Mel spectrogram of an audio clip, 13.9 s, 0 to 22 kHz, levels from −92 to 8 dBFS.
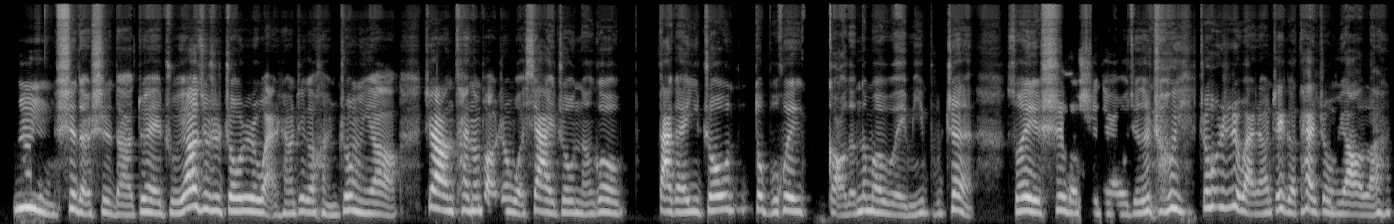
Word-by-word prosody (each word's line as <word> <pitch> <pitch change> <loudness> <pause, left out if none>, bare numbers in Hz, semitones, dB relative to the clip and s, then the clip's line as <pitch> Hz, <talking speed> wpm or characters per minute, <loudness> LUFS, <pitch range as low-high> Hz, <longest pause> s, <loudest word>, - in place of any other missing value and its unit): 嗯， 275 -9 +5
是 275 - +5
的， 205 -6 0
是 205 +1 -1
的。 175 -2 -5
对， 210 +1 0
主 205 +1 -5
要 300 +7 +7
就 275 - 0
是 250 -1 0
周 235 +1 +3
日 240 0 +4
晚 215 -5 0
上 195 +1 -6
这 230 - -3
个 215 -2 -2
很 200 -5 -7
重 245 0 0
要， 185 -5 -3 0.2
这 315 - -3
样 265 -4 +7
才 250 +2 -2
能 240 0 +1
保 230 -6 -1
证 230 0 -4
我 195 -3 -3
下 225 +4 +3
一 200 - -4
周 210 +1 -5
能 190 -2 -6
够 210 -1 -3 0.3
大 225 - +6
概 215 -1 -1
一 225 +1 -1
周 250 +4 +2 0.2
都 265 -2 -1
不 220 -2 -5
会 230 -2 +1 0.2
搞 210 -6 -3
得 185 +1 -8
那 235 +3 -2
么 230 -3 0
萎 180 -4 -6
靡 185 +6 -8
不 195 -1 -16
振。 260 +6 -1 0.3
所 235 +1 0
以， 225 -3 +6
是 250 +4 +2
的 205 -4 -2
是 200 0 -7
的， 190 0 -12
我 185 - -7
觉 200 +3 -6
得 225 +3 +1
周 240 +4 +1
一 265 - 0 0.2
周 295 +2 -2
日 305 0 0
晚 215 -7 +1
上 195 +2 -5
这 255 +5 +1
个 205 -3 -3
太 235 - +2
重 210 -3 -7
要 180 -2 -1
了。 170 +4 -5
215 Hz, 290 characters per minute, -20 LUFS, 195-245 Hz, 0.3 s, 要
